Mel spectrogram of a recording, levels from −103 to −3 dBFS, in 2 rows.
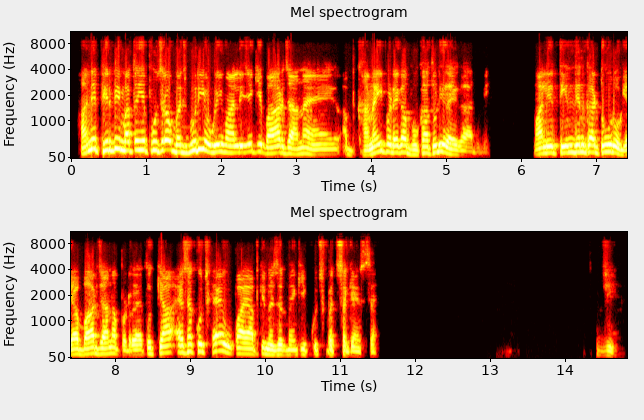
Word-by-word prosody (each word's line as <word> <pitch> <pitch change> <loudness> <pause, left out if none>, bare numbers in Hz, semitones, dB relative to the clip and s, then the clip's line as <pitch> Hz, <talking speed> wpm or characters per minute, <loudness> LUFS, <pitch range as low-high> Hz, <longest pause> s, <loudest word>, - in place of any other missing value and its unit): हाँ - - -1
नहीं, 255 +3 +3
फिर 225 +2 +2
भी 270 +4 +3
मैं 225 -2 +3
तो 240 - +2
ये 240 - +4
पूछ 230 -2 +1
रहा 245 - +5
हूँ 230 - -2
मजबूरी 185 +7 +2
हो 220 -5 +4
गई 190 +2 +3
मान 175 -2 0
लीजिए 175 +3 +1
कि 195 0 -2
बाहर 165 +2 +2
जाना 145 +1 -1
है, 130 -1 -5
अब 120 - -11
खाना 115 +7 0
ही 195 - 0
पड़ेगा 180 -2 +1
भूखा 125 +7 -1
थोड़ी 185 +3 +3
रहेगा 120 -6 -1
आदमी। 100 - -16 0.6
मान 140 +3 -1
लीजिए 165 +1 +2
3 170 +2 +2
दिन 185 +1 +2
का 185 0 +3
टूर 180 +2 +3
हो - - +4
गया 125 +3 +1
बाहर 150 +2 +2
जाना 145 +2 0
पड़ 120 - -7
रहा 125 0 +1
है, 125 - -3
तो 150 - -2
क्या 170 +1 0
ऐसा 175 +3 0
कुछ 190 - -2
है 210 - +2
उपाय 150 -7 +1
आपकी 135 +2 -3
नजर 125 -1 +1
में 120 0 -5
कि 130 - -6
कुछ - - -10
बच - - -4
सके 110 - -5
इससे? 100 - -12 3.0
जी। 105 -1 -13
165 Hz, 225 wpm, -11 LUFS, 130-190 Hz, 3.0 s, रहा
